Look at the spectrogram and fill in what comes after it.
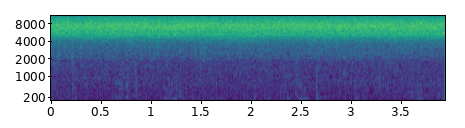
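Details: A dense chorus of cicadas in a shaded tree grove partway up Rainbow Mountain near Rotorua, New Zealand, makes a loud, steady, high-pitched buzzing hiss.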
